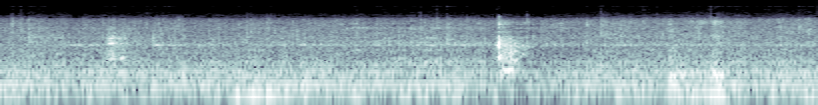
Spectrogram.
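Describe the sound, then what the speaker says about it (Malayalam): Curry leaves frying in hot coconut oil in a pan, a quiet continuous sizzle with a sharp crackle partway through and a few smaller pops, no voices. "കറിവേപ്പില ഇട്ട് കൊടുക്കാം."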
